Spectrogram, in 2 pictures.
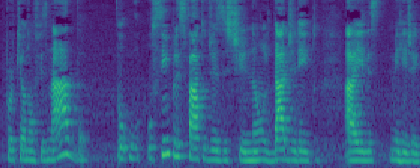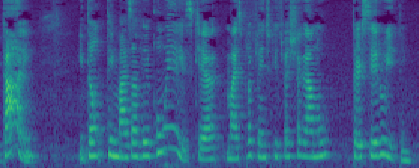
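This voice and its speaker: A woman's voice: mid-range voice, a bit bright. A woman, a hypnotherapist hosting a live stream, talking emphatically to viewers, repeating key phrases and greeting them by name. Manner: addresses viewers directly by name. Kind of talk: casual motivational live talk.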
